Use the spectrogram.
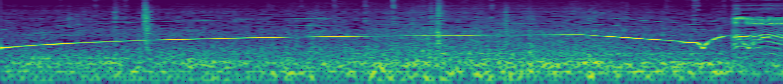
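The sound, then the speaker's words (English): An emergency vehicle siren sounds in a night-time traffic jam: one long wailing tone climbs slowly, holds, then drops near the end, over a steady loud rumble of traffic noise. “Look at this traffic jam, even at this time of night. It's time to use the siren, I think.”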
